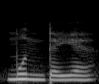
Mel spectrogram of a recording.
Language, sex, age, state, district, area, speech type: Tamil, female, 18-30, Tamil Nadu, Mayiladuthurai, urban, read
